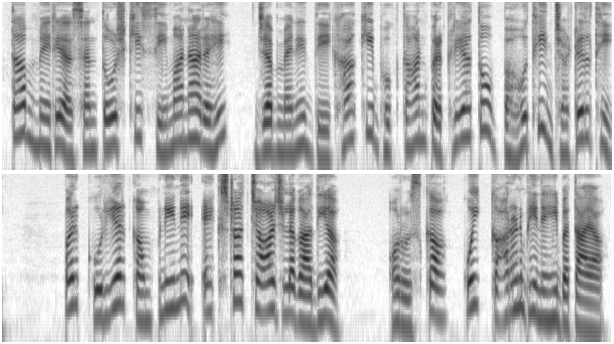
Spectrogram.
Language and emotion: Hindi, disgusted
